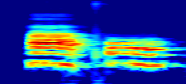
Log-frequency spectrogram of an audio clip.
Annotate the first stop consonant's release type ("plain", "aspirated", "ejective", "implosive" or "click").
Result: ejective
